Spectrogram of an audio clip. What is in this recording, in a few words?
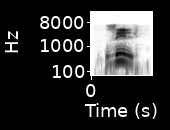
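"зіль", Komi, female; kpv; audio dict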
